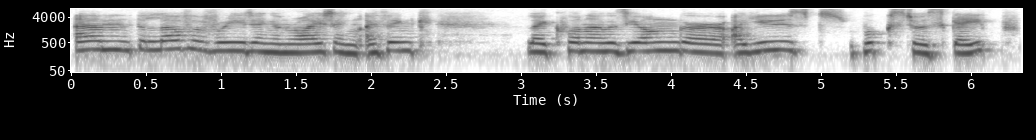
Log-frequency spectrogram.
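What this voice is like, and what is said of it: Irish Dublin accent. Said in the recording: “I'm loving your accent ... I'm from Dublin”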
